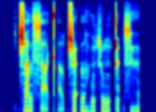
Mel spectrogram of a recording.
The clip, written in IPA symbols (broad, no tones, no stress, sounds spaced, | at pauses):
ʈ͡ʂ a l ɬ a̰ kʼ a̰ ʈ͡ʂ ə ʔ l ɑ̤ ŋ ɬ u ŋ t ə̃ ʔ ɬ ə̤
